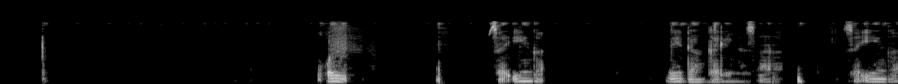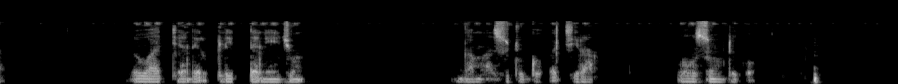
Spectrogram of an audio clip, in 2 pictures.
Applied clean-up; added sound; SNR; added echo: none; none; none; none.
